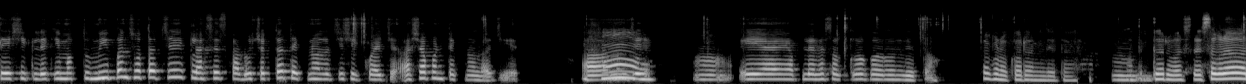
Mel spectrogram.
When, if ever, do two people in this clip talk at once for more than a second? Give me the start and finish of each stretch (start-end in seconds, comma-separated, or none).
none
